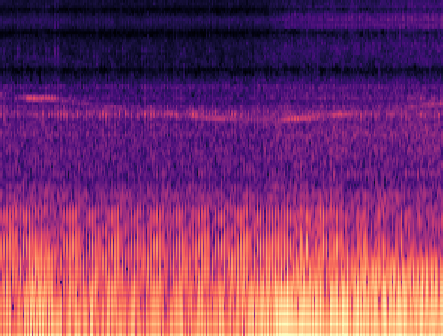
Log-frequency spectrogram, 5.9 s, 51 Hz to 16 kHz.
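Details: Toyota 2L-TE 97 hp diesel near idle with exhaust pipe fallen off: loud diesel clatter with a thin high turbo whistle drifting with revs, exposed by the detached exhaust.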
